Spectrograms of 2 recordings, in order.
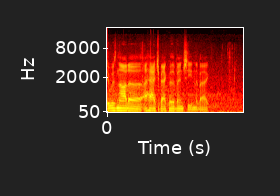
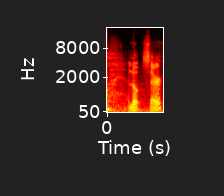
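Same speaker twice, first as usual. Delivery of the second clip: ordinary delivery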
